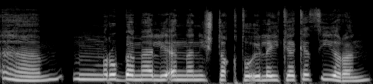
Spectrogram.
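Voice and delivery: high, mock-sweet sarcasm; sarcastic. A narrator's reading. Sonia pretends she missed her ex-husband, sarcastic. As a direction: feign longing in a high, coy voice. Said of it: "أجابته ساخرة".

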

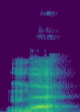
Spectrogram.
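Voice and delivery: low, curt agreement. A narrator's reading. Wolfe answers the smirking detective, curt and low. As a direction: say it low and abrupt. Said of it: "отрывисто сказал Вульф".

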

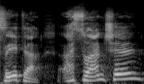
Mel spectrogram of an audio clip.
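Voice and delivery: no time to explain, just get the cuffs; urgent demand. Acted. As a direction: agent bursting in, urgently demanding handcuffs. Agent urgently demands handcuffs.

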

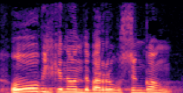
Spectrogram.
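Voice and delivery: high, loud gushing cry of delight; nervous exclaim. Retold or imitated. Nervous suitor gushing at the wrong sofa, loud exclaim. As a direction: gush over the sofa, too loud and nervous. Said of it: "rusade jag fram till soffan och ropade".

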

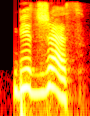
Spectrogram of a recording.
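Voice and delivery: sharp high call of a name; exclaiming. A narrator's reading. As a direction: cry the name out in alarm. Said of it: "воскликнула Дхури".

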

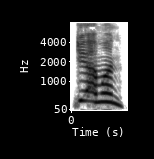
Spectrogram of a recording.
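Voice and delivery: high, loud cry of alarm; high-pitched, panicked shout; old man's yell. A narrator's reading. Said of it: "завопил старик".

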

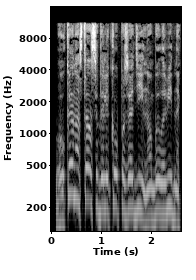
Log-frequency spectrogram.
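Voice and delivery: plain reading voice

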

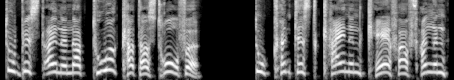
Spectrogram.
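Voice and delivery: high-pitched, exasperated tirade; indignant high scolding; Timon's angry rant. A narrator's reading. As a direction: rant in outrage, stretching the key words. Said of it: "brüllte Timon".

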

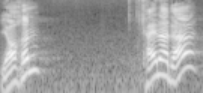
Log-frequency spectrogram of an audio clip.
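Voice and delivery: high, loud call into the dark club; calling into an empty room. Acted. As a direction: shout for Jochen, unsure anyone's there.

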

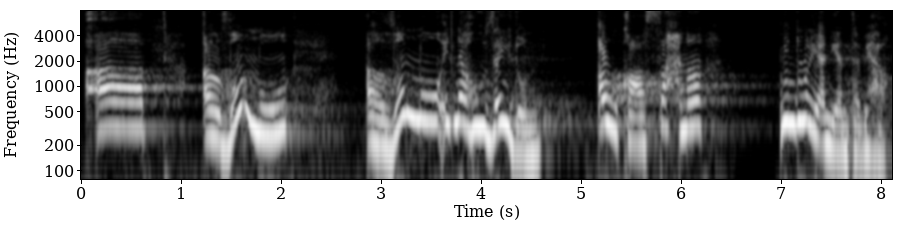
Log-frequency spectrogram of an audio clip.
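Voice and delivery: high, hesitant, caught out; flustered excuse. A narrator's reading. Girl caught by mom, flustered and pitched high. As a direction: stammer out a blame on your brother. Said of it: "ارتبكت وقلت بسرعة".

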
